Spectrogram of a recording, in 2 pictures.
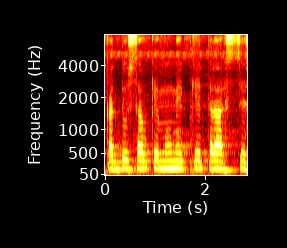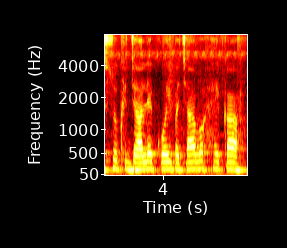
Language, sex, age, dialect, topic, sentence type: Magahi, male, 25-30, Western, agriculture, question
